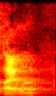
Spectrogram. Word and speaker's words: Islay: It's pronounced Islay.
